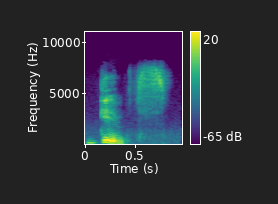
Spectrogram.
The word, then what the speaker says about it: gives: This one here is one syllable. It's just pronounced gives. Give.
